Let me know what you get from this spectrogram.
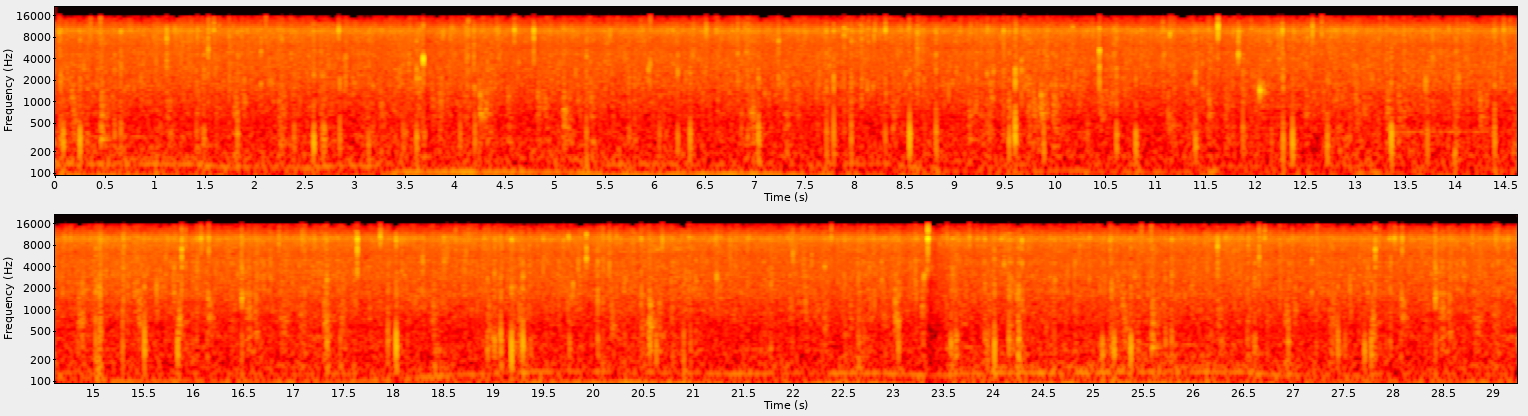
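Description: Gentle rain falling onto leaves and a road: a steady hiss dotted with many scattered drip taps, one louder tap about halfway through.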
